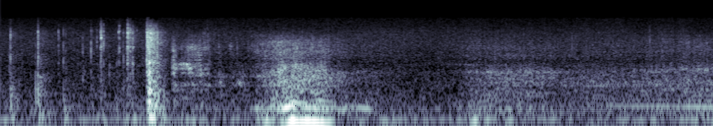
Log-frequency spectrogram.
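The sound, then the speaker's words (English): Inside an idling car, a sharp latch click is followed by a muffled thud as a car door shuts while the driver and passenger swap seats, then the low engine hum continues steadily with no one speaking. “Oh, don't bother to get out. I'll get out my side.”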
